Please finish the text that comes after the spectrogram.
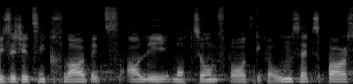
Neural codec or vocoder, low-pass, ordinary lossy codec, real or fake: codec, 44.1 kHz, 3.4 kbps, Pupu-Codec; 14.4 kHz; Opus, 32 kbps; fake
